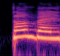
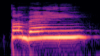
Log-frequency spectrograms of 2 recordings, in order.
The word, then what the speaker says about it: também: Você não fala também. Ninguém fala também, de jeito nenhum, gente. Nós falamos o M ao final das palavras, ou ele tem som de U, ou ele tem som de I.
